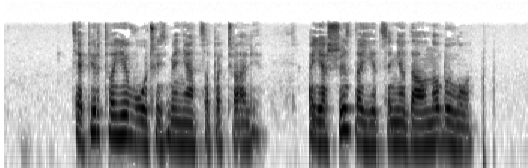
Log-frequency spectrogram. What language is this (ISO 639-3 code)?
bel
